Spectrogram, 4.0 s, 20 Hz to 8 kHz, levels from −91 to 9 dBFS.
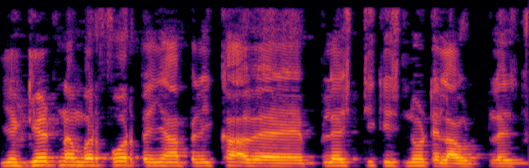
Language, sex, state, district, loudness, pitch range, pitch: Hindi, male, Uttar Pradesh, Ghazipur, -14 LUFS, 140-165 Hz, 155 Hz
